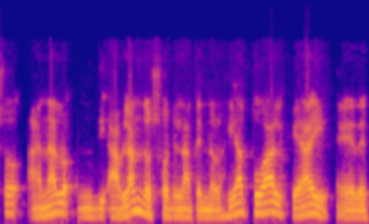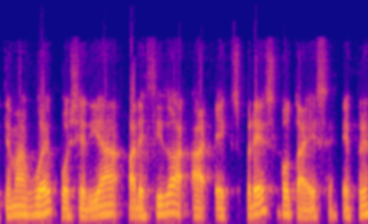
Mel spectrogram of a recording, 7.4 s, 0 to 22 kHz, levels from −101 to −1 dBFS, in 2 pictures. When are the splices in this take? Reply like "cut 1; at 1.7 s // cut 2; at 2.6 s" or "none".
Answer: none

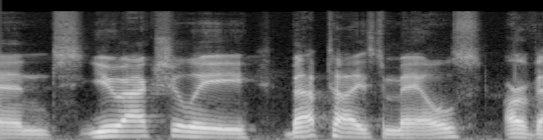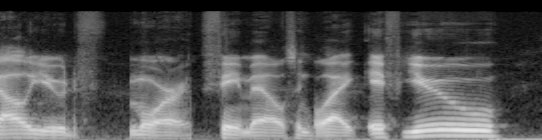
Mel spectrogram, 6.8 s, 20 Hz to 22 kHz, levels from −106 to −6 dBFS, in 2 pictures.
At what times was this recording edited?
cut 1; at 1.7 s // cut 2; at 3.0 s // cut 3; at 4.2 s // cut 4; at 4.6 s // cut 5; at 5.4 s

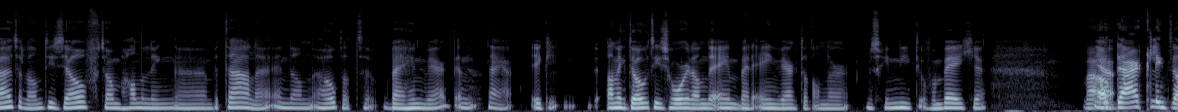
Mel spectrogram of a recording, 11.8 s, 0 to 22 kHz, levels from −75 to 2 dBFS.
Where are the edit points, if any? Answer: cut 1; at 3.4 s // cut 2; at 5.2 s // cut 3; at 8.1 s

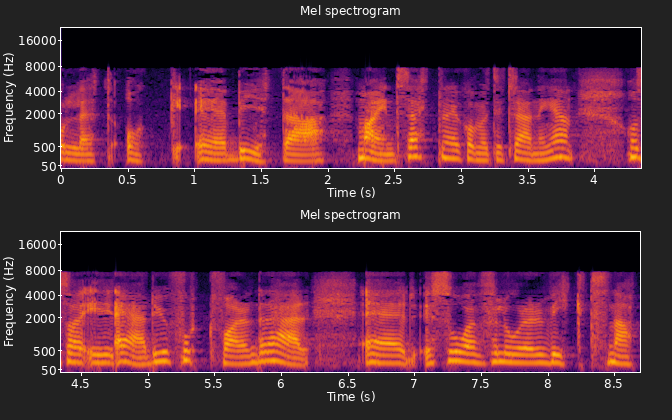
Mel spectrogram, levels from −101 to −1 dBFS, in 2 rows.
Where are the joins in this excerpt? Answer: cut 1; at 4.7 s

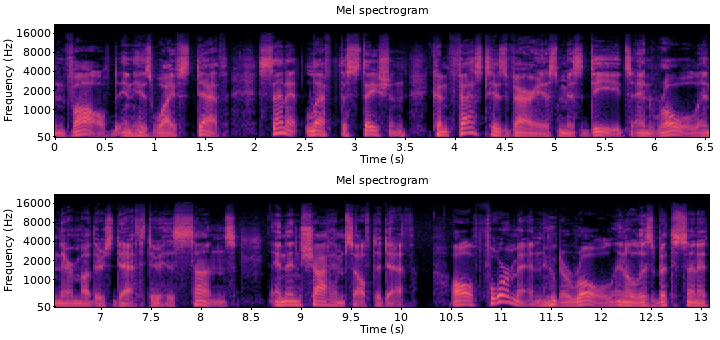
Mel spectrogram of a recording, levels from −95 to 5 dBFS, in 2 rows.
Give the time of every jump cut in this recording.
cut 1; at 10.3 s // cut 2; at 11.6 s

